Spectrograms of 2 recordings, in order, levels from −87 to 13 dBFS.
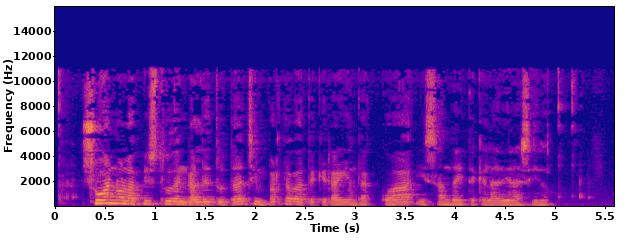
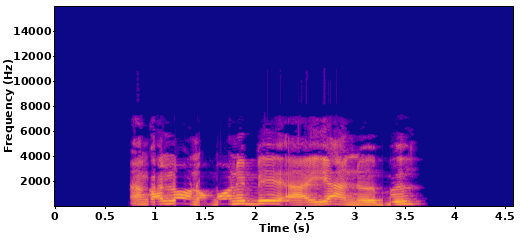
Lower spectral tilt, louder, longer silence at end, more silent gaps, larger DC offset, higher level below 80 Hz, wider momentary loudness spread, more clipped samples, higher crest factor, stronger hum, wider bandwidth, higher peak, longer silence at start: second, -3.5 dB/octave vs -7 dB/octave; second, -21 LUFS vs -12 LUFS; second, 0.3 s vs 0.95 s; neither; neither; about the same, -60 dBFS vs -60 dBFS; first, 13 LU vs 6 LU; neither; first, 20 dB vs 14 dB; neither; first, 11.5 kHz vs 7.2 kHz; about the same, 0 dBFS vs 0 dBFS; second, 0.05 s vs 0.75 s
